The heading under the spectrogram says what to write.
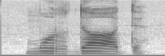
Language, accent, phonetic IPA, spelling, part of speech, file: Persian, Iran, [moɹ.d̪ɒ́ːd̪̥], مرداد, proper noun, Fa-مرداد.ogg
- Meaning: 1. Mordad (the fifth solar month of the Persian calendar) 2. Name of the seventh day of any month of the solar Persian calendar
